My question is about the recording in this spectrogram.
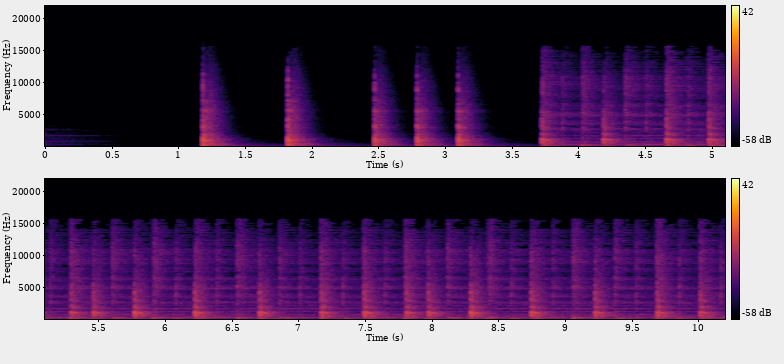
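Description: Drum kit: the last strokes of a slow take die away into about a second of silence, then five count-in strokes, two spaced and three quicker. From a little under four seconds in comes a bossa nova cross-stick groove at tempo, a baião-based pattern with cross-stick clicks on the snare under a steady stick pattern on the cymbals.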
